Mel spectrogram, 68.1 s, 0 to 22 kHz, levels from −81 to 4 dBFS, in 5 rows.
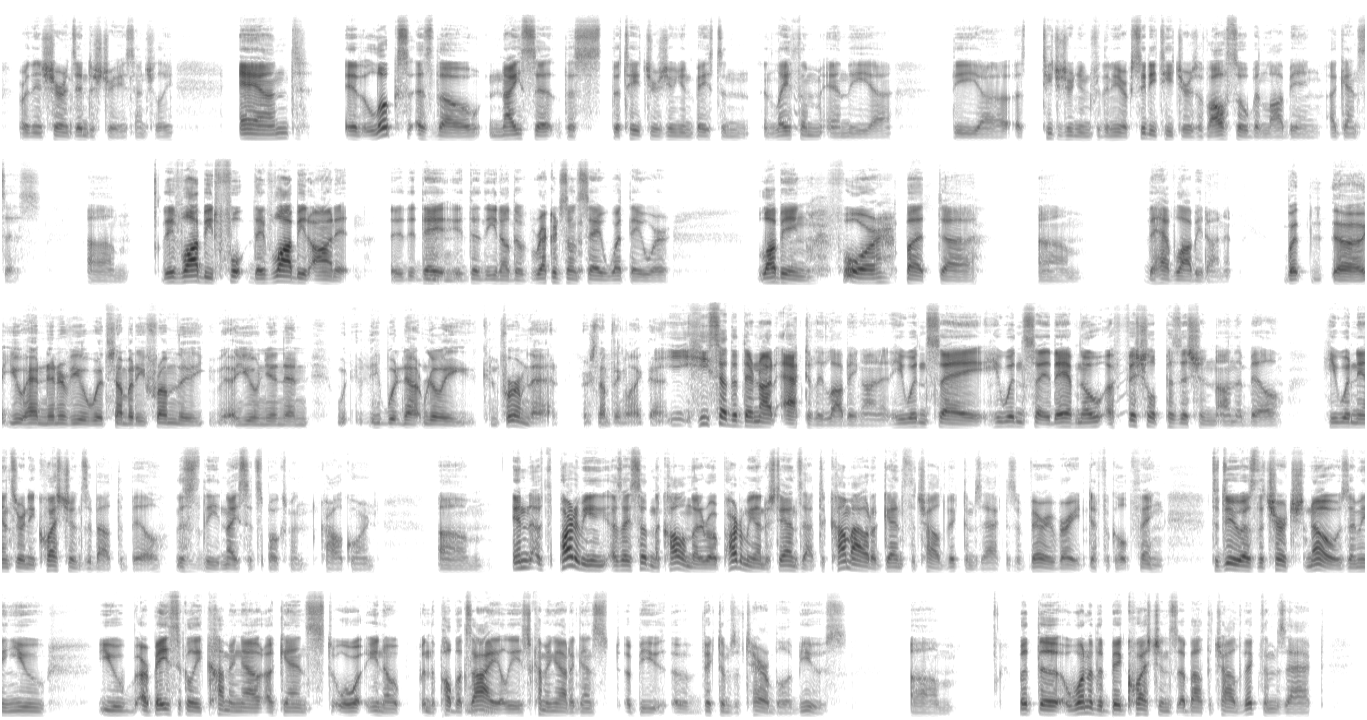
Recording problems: thin; very; fading below 550 Hz

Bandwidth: 14.5 kHz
